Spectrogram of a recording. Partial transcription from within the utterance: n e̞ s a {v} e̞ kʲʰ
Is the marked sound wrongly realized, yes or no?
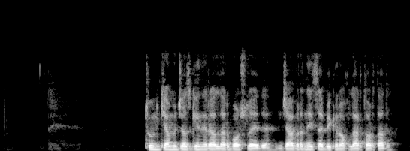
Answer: yes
